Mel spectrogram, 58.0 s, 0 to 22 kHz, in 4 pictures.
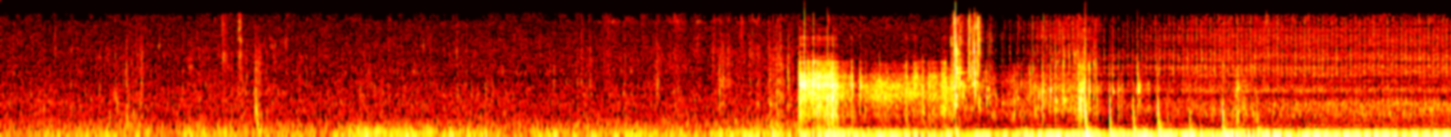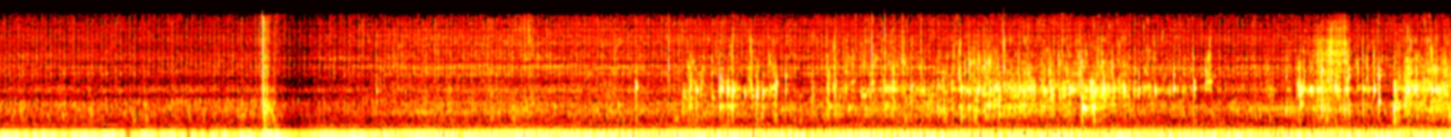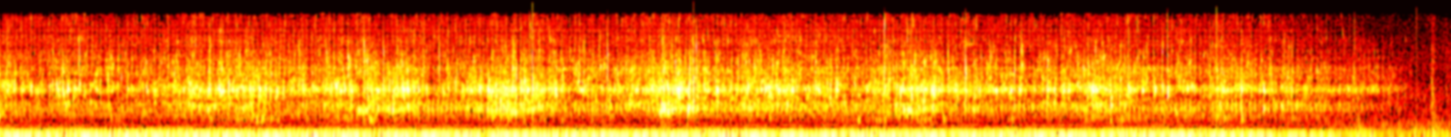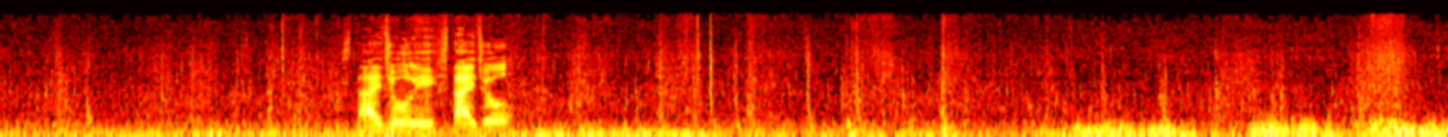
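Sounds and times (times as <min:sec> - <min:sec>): water rushing and gurgling: 0:00.0 - 0:57.7
low rumble: 0:00.0 - 0:58.0
knocks and clatters: 0:07.2 - 0:12.9.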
